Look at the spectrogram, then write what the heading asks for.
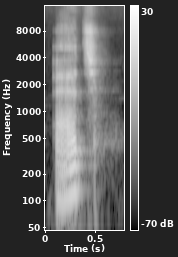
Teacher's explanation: Sözdəki qoşa saitlər yazıldığı kimi tələffüz olunur. Xeyr, bu ənin biri düşür tələffüzdə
